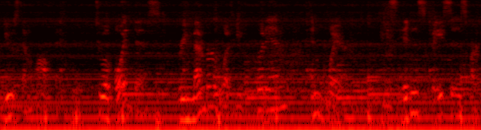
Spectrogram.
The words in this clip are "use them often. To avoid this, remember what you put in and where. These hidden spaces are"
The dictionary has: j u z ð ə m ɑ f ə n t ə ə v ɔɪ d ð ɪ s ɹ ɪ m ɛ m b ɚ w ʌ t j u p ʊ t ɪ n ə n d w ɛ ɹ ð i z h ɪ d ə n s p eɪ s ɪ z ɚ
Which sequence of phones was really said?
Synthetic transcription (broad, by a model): j u z ð ə m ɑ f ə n t ə ə v ɔɪ d ð ɪ s ɹ ɪ m ɛ m b ɚ w ʌ t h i p ʊ t ɪ n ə n w ɛ ɹ ð i z h ɪ d n s p eɪ s ɪ z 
